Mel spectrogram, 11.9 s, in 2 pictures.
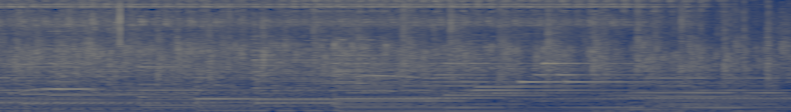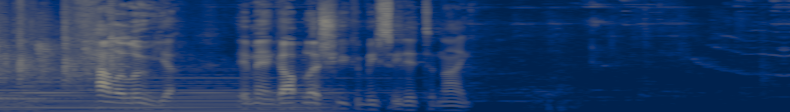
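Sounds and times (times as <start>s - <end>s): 
audience clapping: 0.0s - 7.3s
organ or keyboard chords: 0.0s - 8.9s
speech: 6.7s - 9.6s.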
